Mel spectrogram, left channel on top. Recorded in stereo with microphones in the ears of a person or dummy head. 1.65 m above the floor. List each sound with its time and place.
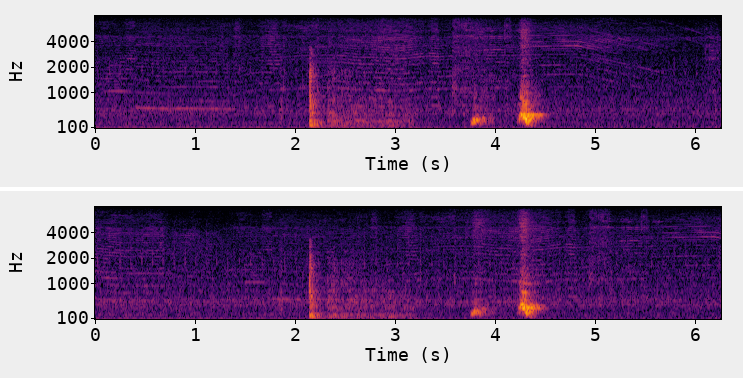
2.1 s an explosion: 35° right (ahead or behind), 2 m
3.8 s a whoosh: 65° right (ahead or behind), 1.7 m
